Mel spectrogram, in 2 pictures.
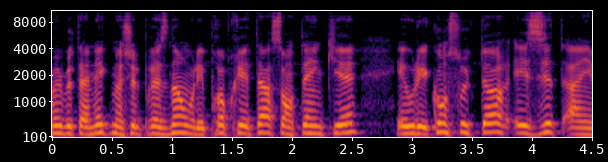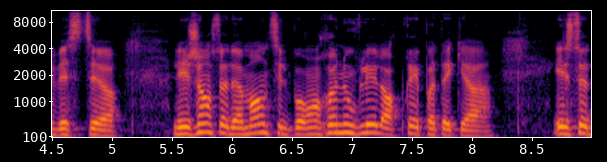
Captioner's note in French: voix de l'interprète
